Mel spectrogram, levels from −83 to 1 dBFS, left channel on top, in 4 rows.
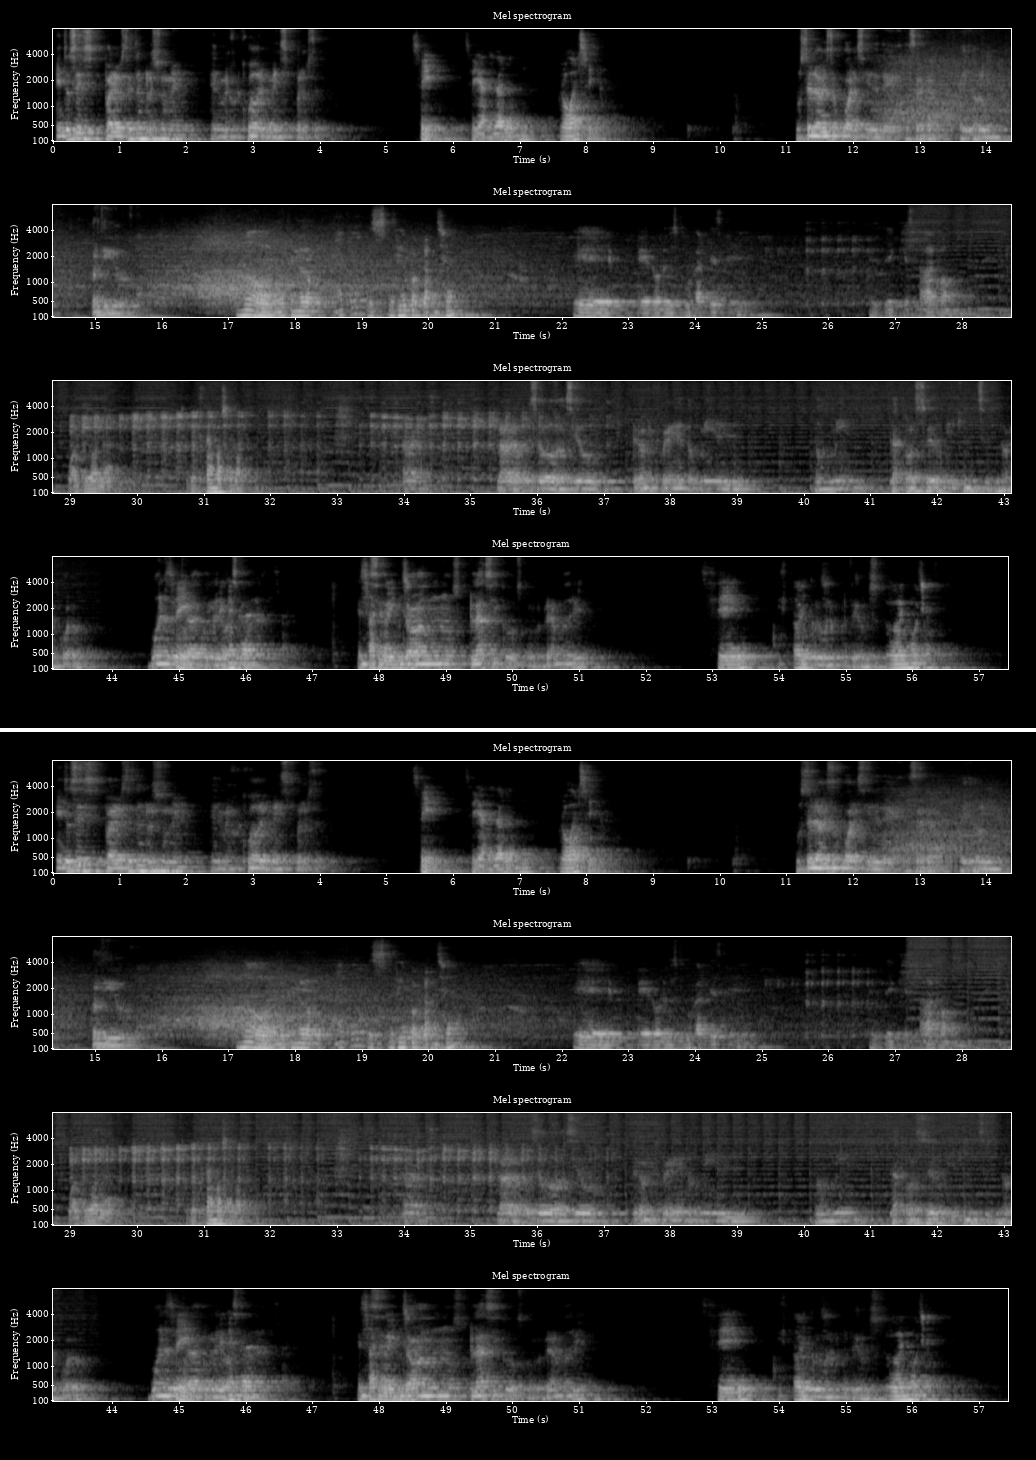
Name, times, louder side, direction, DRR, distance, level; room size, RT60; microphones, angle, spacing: voice 1, 0.0-2.0 2.4-4.0 11.1-14.3 14.9-15.6 34.0-34.4 35.4-37.1 37.4-39.2 40.1-41.0 41.3-43.6 44.5-46.3 47.7-51.2 54.0-55.5, left 1 dB, 50° left, 1 dB, 2.0 m, -29 dB
voice 2, 5.5-5.8 6.3-7.2 7.6-8.1 17.1-20.4 22.2-22.8 23.1-24.8 26.6-28.1 29.0-29.7 30.7-31.6 44.9-45.2 45.6-46.2 46.5-46.6 47.7-48.6 53.1-53.5 54.0-54.4 55.2-56.4, left 1 dB, 20° left, 4 dB, 1.4 m, -29 dB
Cheering, 12.2-27.0, left 2 dB, 80° left, 2.2 m, -43 dB
Laughter, 25.0-26.8 27.1-27.4 27.9-28.0 28.3-28.4 28.6-37.1 37.5-37.6, right 1 dB, 15° right, 4.6 m, -41 dB
sound 1, 27.2-43.8, right 1 dB, 90° right, 4.7 m, -46 dB
16.5 x 12.5 x 3.8 m, 1.3 s
head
